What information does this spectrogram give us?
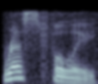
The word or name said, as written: restfully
